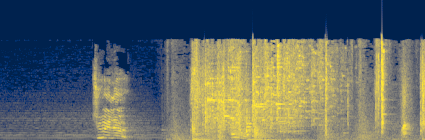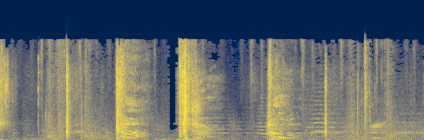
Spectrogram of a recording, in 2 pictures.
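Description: Film soundtrack of a fistfight: a quiet held music chord, a loud falling shout about a second in, then from near two seconds a dense run of punches, thuds and crashes with shouts and grunts over music.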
